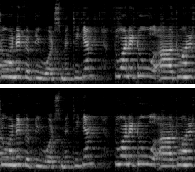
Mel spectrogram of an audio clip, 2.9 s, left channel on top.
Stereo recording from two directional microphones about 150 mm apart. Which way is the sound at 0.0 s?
20° left (ahead or behind).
